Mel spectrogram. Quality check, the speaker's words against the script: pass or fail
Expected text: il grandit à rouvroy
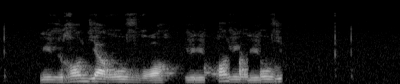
fail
